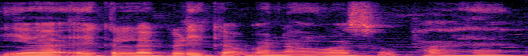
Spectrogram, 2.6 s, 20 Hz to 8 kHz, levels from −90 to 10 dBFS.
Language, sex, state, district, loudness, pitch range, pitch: Hindi, male, Jharkhand, Palamu, -17 LUFS, 105-110 Hz, 105 Hz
